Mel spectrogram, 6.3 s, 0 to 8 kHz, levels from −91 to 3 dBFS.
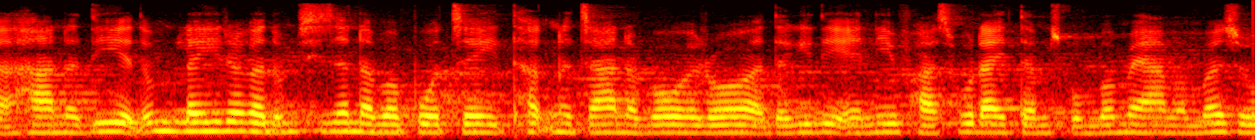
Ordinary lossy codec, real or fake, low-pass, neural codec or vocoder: none; real; 7.2 kHz; none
